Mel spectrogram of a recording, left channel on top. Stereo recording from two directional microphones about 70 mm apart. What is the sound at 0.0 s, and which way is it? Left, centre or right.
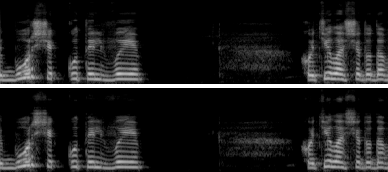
Speech, left.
